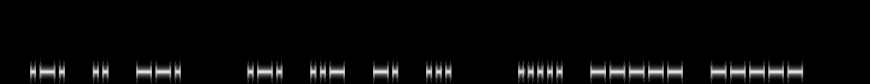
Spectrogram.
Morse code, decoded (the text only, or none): RIG RUNS 500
